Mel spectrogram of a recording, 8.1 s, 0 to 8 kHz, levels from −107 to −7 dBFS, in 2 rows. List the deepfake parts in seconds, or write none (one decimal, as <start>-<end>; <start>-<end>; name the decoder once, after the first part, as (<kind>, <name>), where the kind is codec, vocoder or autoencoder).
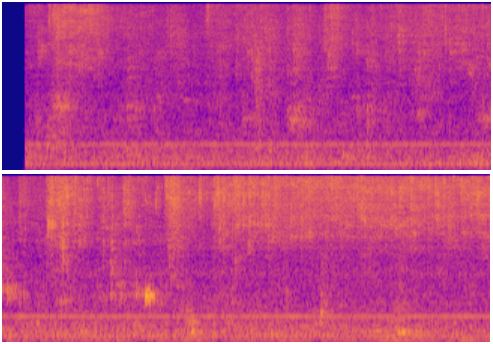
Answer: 0.0-0.7 (codec, DAC); 1.3-1.9; 5.5-8.1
